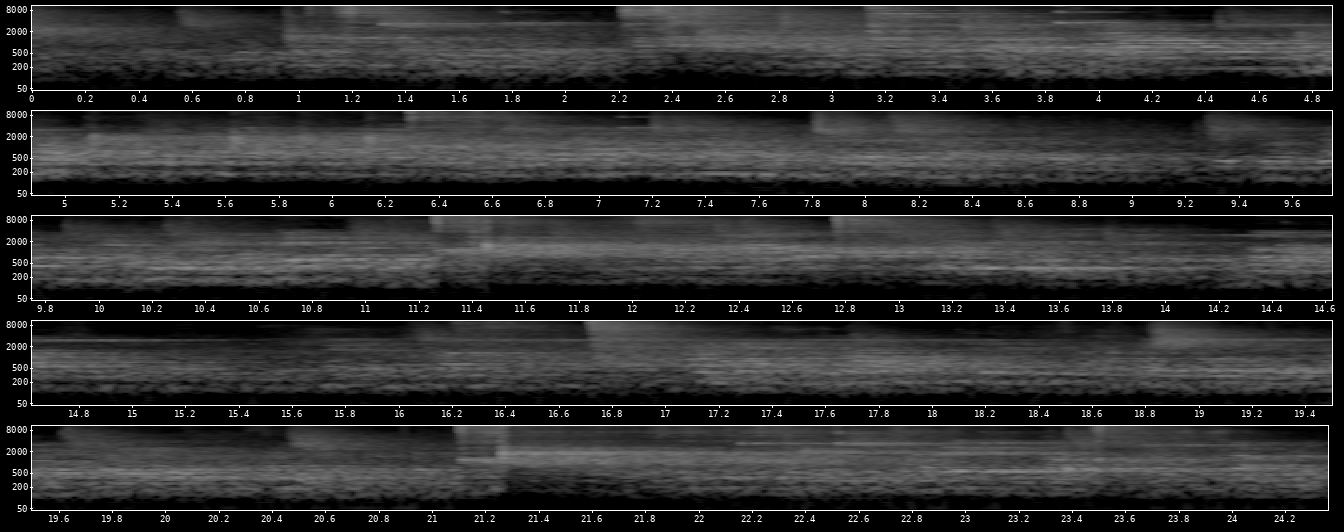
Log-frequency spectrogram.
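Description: Fencing blades clash and click sharply.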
